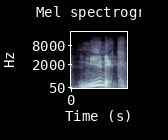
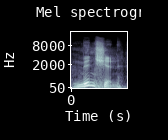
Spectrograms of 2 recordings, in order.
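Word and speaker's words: München: Bucks played last November in Munich or minin as uh as the locals say over there I took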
